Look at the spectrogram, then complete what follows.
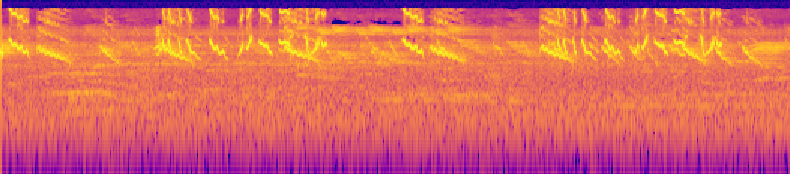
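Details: A mix of chirps from the yellow white-eye of Lombok, played to spur reluctant birds into singing. Quieter clusters of high, quick, slurred notes come in short bursts with pauses, over steady low background noise.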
